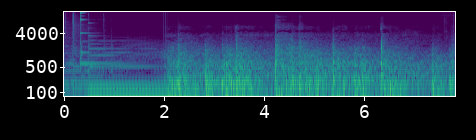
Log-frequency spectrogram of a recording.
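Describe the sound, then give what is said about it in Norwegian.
A brief sustained tone gives way to dense battlefield rumble from the front line at Bakhmut in Donbas, Ukraine, in winter with snow on the ground. Sharp bangs and blasts crack through at irregular intervals, loud, with no voices. “Vi hører lyd fra fronten i Ukraina. Det er fra Bakhmut i Donbas.”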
